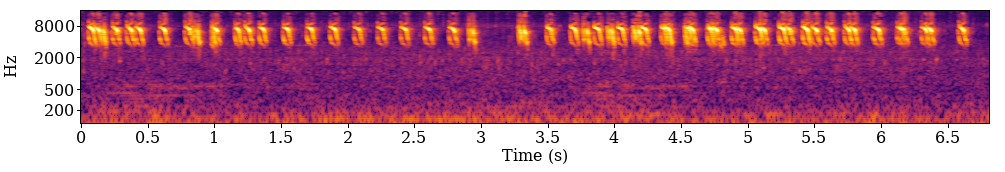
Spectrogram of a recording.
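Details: Velvet-fronted nuthatch lure for catching birds' attention: an almost unbroken stream of sharp, high-pitched chips delivered rapidly and evenly, with one short pause partway through.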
